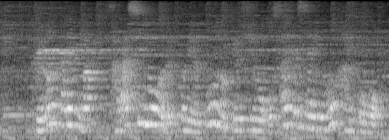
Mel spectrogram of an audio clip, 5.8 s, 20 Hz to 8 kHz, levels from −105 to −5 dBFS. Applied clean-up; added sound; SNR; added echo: none; none; none; reverberation time 0.7 s.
